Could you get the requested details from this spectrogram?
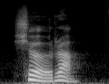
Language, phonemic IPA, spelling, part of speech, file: Swedish, /²ɕœ̞ːra/, köra, verb, Sv-köra.ogg
- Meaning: 1. to drive ((of) a (motorized) vehicle) 2. to run (machinery or the like – or sometimes in a more general sense by extension)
